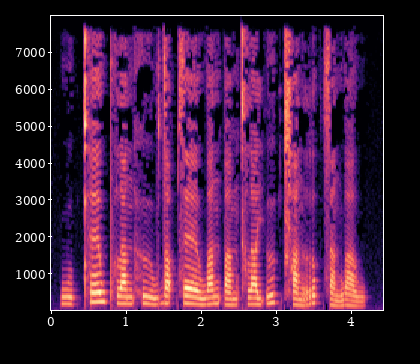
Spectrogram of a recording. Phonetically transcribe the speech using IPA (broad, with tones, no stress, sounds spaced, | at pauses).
w u˨˩ k̚ pʰ ɛː˥˩ w pʰ l a˧ n h ɯː˩˦ w d a˨˩ p̚ s ɛː˨˩ w a˥˩ n p a˧ m kʰ l a˧ j ʔ ɯː˥˩ k̚ t͡ɕʰ a˨˩ n r o˥˩ k̚ s a˩˦ n w a˨˩ w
